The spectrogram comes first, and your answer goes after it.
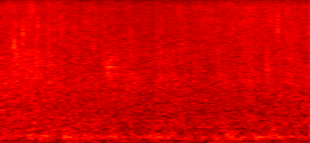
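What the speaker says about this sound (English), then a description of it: "Oh, I think those are actual lightning strikes." Rolling thunder from lightning strikes in the video game Pacific Drive, a dense, steady low rumble mixed with rain-like hiss, continuous and fairly loud throughout with no talking.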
